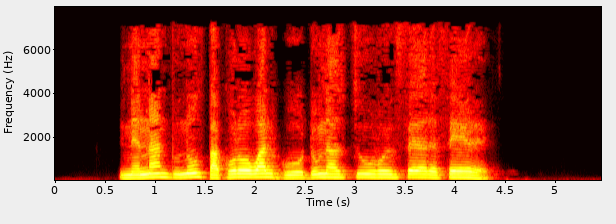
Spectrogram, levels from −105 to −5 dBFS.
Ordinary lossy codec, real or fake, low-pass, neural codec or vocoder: MP3, 32 kbps; fake; 7.2 kHz; codec, 16 kHz, 0.5 kbps, X-Codec, WavLM features, trained on Multilingual LibriSpeech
